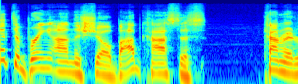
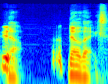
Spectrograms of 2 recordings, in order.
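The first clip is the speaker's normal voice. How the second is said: put-on deadpan character voice, pitched much lower; 3 semitones lower than usual. Acting out a man on a flight answering a woman's offer of something to read, deadpan Puddy imitation. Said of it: "He just had such a great deadpan".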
